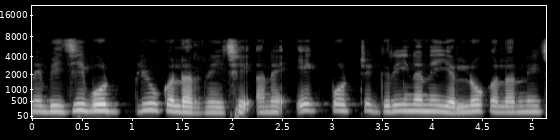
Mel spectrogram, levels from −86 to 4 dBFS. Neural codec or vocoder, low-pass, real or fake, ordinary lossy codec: none; 7.2 kHz; real; none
